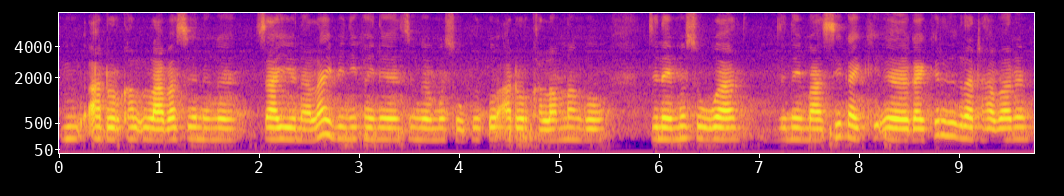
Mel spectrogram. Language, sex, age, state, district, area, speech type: Bodo, female, 30-45, Assam, Kokrajhar, rural, spontaneous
